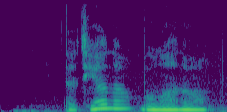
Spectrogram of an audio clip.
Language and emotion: Russian, neutral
